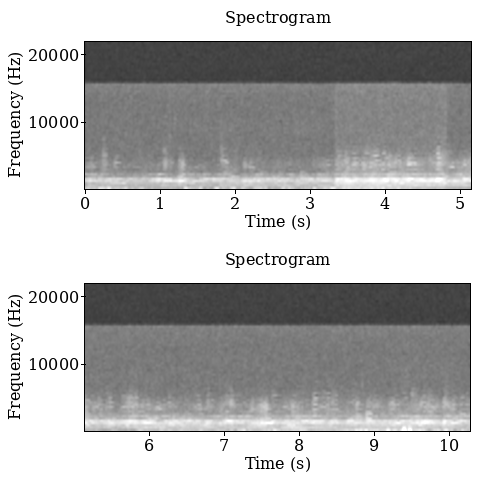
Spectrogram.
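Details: Flocks of geese overhead at Lake Okabena in Worthington, Minnesota, producing rapid, irregular honks from many birds together, a busy chorus that swells toward the end.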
